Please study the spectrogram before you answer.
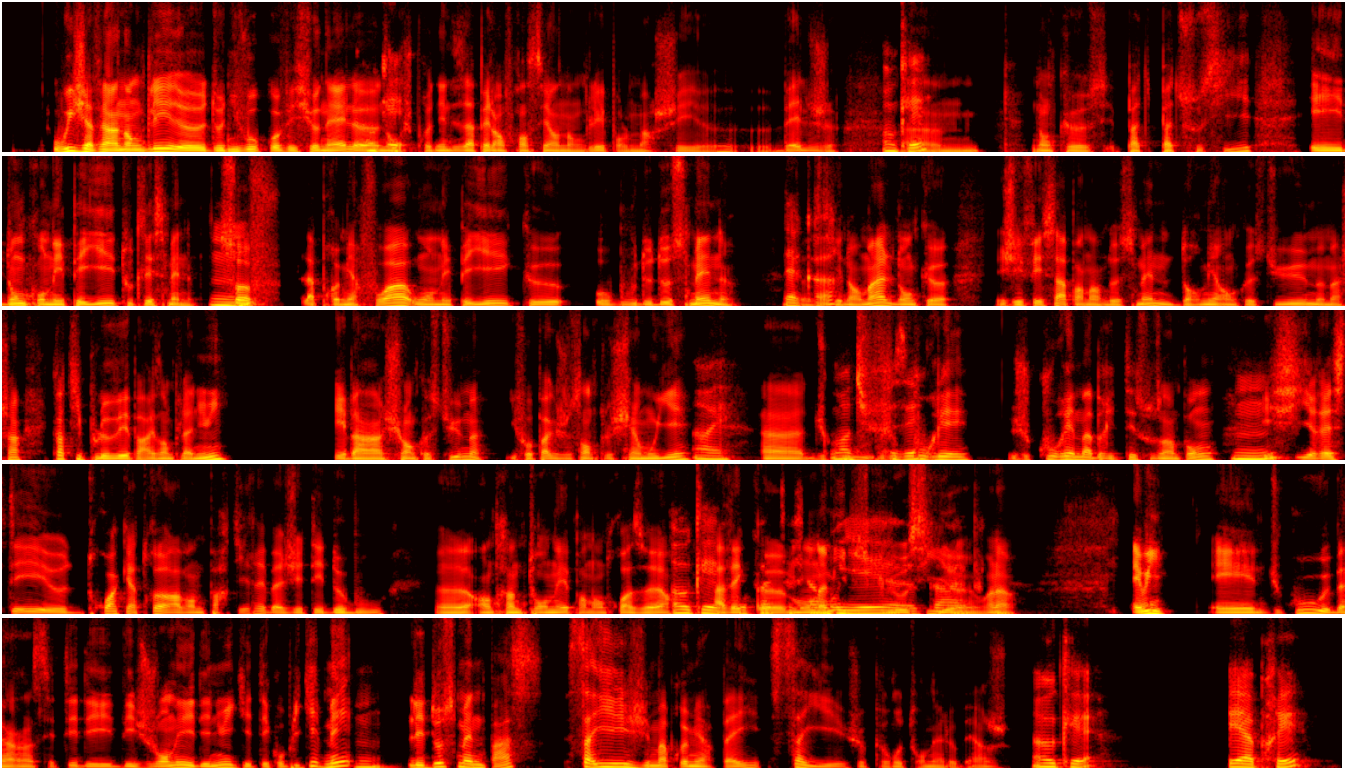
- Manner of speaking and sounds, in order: other background noise
- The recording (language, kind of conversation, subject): French, podcast, Peux-tu me raconter un voyage qui t’a vraiment marqué ?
